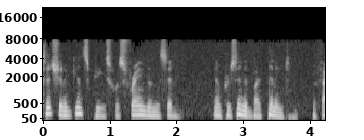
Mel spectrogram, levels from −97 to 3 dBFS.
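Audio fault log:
1.23 s and 3.37 to 3.40 s, concealed Bluetooth headset packet loss: Two short gaps of about 15 ms and 22.5 ms, which fits two and then three lost 7.5 ms headset packets. The phone filled each gap by repeating the best-matching stretch of the preceding waveform. Each holds a brief buzzy tone at full level. A slight warble follows as real audio resumes.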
